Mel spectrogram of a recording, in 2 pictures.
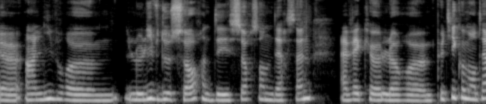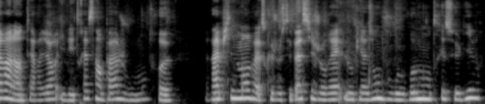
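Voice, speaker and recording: A woman showing her new books in a casual vlog, chatty and relaxed, with frequent hesitations. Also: medium pitch. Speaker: book collector vlogger. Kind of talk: casual book haul chat.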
